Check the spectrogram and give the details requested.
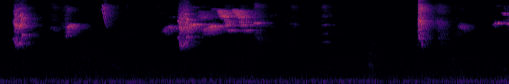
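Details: Young rusty-collared seedeater beginning to sing more firmly: short bursts of high, thin twittering notes and trills, some buzzy, broken by pauses, with a longer warbled phrase in the middle; faint low rumble beneath.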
